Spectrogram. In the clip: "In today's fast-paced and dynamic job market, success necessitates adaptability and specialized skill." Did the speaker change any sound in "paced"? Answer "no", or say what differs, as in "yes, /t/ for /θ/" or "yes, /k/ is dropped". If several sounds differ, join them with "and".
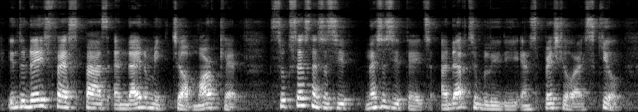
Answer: yes, /t/ is dropped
